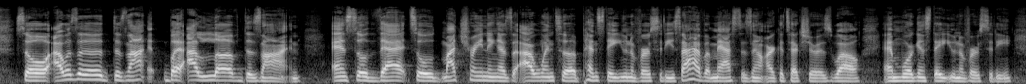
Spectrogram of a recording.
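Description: A woman with an ordinary speaking voice talks at a fairly quick pace and a fairly low pitch, with fairly even intonation and very even loudness. The recording is very clean, with a silent background. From New York (Brooklyn), born in Jamaica. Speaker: entrepreneur, architect. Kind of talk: casual chat.

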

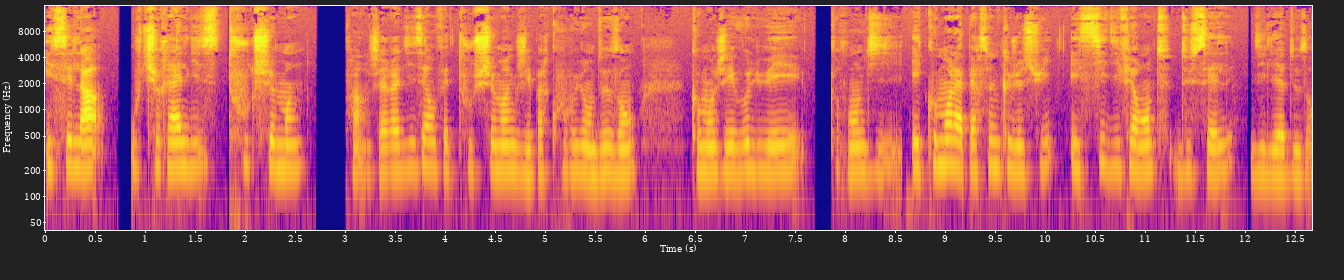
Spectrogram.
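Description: Over a silent background in a very clean recording, a woman talks at a medium pitch. Her pace is fairly slow and her intonation monotone and flat. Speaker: podcaster and social media creator. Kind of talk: personal monologue.

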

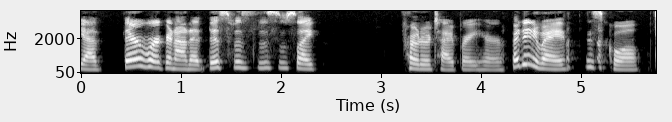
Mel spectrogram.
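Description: A woman speaks in an ordinary speaking voice at a moderate pace, her fairly high pitch moving with lively intonation in a dry, close sound with no echo. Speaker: podcast co-host. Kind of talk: casual chat.

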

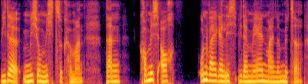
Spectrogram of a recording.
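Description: Over a silent background in a very clean recording, a woman with a dark, mellow tone and medium pitch speaks at a moderate pace in a monotone, flat intonation, with long, frequent pauses. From Hesse, Frankfurt area. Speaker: coach for mothers. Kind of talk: interview.

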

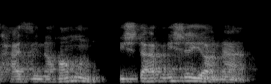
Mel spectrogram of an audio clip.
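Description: Delivered in an ordinary speaking voice, a man talks at a moderate pace with a medium pitch and ordinary pitch variation. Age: 40s. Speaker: business consultant and trainer. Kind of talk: interview.

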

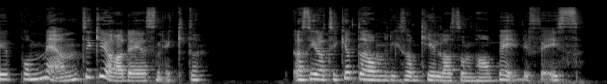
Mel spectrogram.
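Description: Her voice has a somewhat breathy quality. The woman's speed is moderate. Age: 40s. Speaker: podcast guest. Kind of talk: casual chat. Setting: recording at the host's home.

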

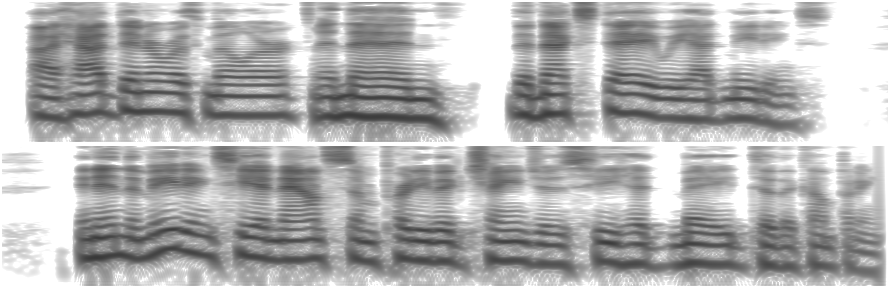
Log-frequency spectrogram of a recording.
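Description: In a dry, close recording with no echo, a man with an American accent speaks at medium pitch and a moderate pace, his tone dark and mellow with ordinary pitch variation. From Salt Lake City, US (raised partly in Australia, New Zealand, Brazil). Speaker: business executive and managing partner. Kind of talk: casual interview conversation.

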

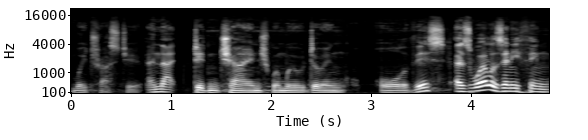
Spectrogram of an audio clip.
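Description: A man speaks with an Australian accent and ordinary pitch variation. The sound is dry and close with no echo. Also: very clean recording, silent background. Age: 40s. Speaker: actor. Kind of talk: casual chat.

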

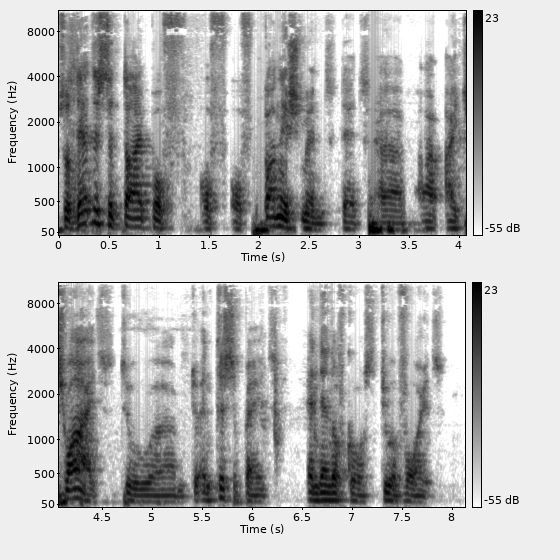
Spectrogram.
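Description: Somewhat breathy, a man with a fairly low pitch speaks at a fairly slow pace with lively intonation. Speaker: financial research analyst. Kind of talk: casual interview.

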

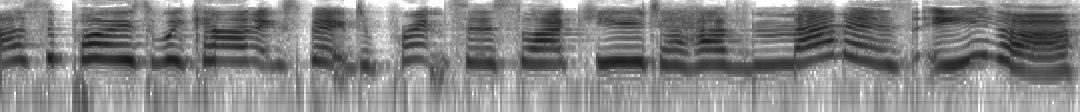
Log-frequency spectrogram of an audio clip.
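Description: A woman uses a put-on character voice, extremely high-pitched and gravelly. She projects it in a raised voice at a moderate pace. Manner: cheeky, sarcastic.

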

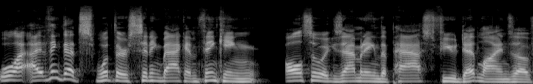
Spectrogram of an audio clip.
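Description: With an unremarkable speaking voice, a man talks at a moderate pace in a fairly high pitch with lively intonation, on a very clean recording with a silent background. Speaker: hockey insider. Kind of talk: casual interview. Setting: live studio at event.

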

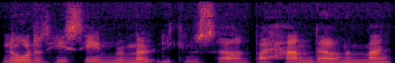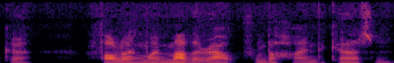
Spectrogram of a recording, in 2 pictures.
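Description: Here a speaker reads aloud in a natural voice.

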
